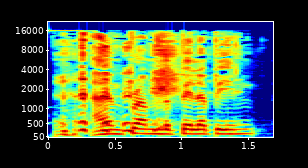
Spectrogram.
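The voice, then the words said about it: Exaggerated put-on Filipino accent. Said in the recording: “my super offensive Filipino accent”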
